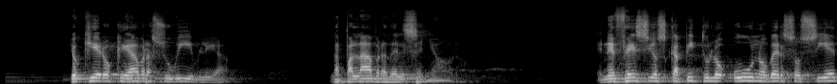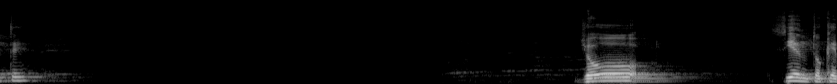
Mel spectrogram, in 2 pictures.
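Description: A middle-aged man speaks with emphasis into a microphone, in short phrases with pauses.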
